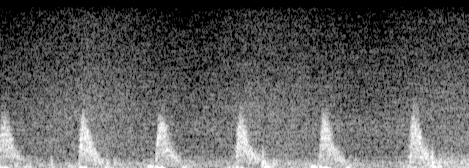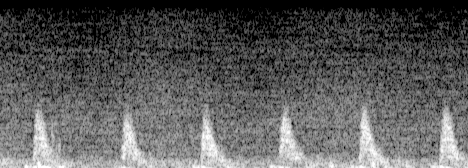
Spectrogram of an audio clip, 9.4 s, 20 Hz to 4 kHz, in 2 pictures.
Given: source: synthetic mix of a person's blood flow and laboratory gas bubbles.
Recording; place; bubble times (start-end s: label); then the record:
Doppler ultrasound of blood flow; subclavian vein
5.19-5.31 s: bubbles
From the record:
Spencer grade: 1 (occasional bubble signal discernible with the cardiac motion signal, with majority of cardiac periods free of bubbles); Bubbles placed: anywhere in the cardiac cycle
